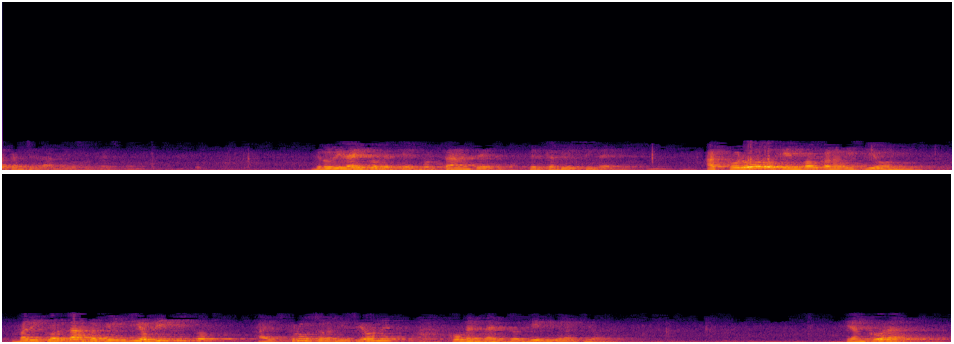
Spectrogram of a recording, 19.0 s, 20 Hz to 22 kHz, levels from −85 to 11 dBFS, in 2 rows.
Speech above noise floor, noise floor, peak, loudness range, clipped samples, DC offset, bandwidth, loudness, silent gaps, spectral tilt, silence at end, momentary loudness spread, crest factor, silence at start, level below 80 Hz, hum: 26 dB; -45 dBFS; -2 dBFS; 9 LU; under 0.1%; under 0.1%; 4 kHz; -19 LUFS; none; -12 dB/octave; 0 s; 19 LU; 18 dB; 0 s; -42 dBFS; none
